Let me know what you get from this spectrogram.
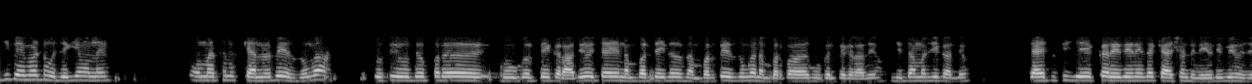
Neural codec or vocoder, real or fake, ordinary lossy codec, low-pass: none; real; none; 3.6 kHz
